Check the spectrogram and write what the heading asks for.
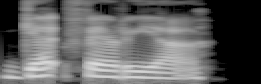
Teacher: And you at the end of a question like this often reduces to yah.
